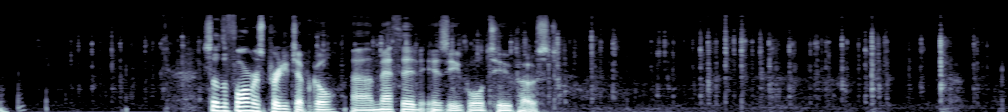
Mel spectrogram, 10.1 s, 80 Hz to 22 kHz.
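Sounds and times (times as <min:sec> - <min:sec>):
keyboard typing: 0:00.3 - 0:10.0.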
